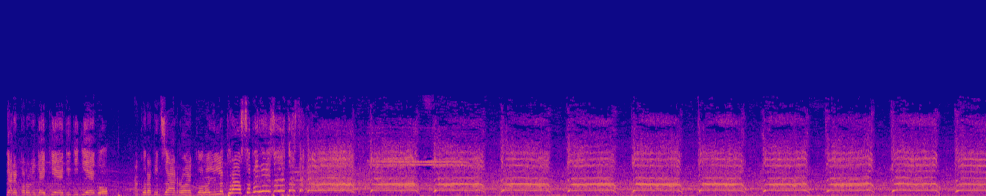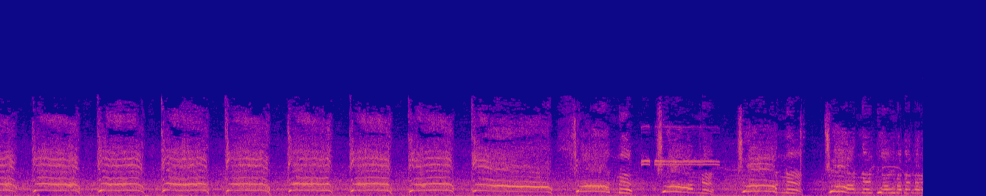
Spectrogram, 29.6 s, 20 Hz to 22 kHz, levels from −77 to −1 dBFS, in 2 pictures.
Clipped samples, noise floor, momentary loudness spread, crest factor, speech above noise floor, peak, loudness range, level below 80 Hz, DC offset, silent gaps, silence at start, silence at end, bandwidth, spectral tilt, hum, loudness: under 0.1%; -87 dBFS; 5 LU; 16 dB; 58 dB; -14 dBFS; 2 LU; -50 dBFS; under 0.1%; none; 0.1 s; 0.95 s; 12 kHz; -2 dB/octave; none; -28 LUFS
